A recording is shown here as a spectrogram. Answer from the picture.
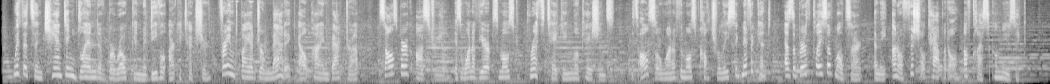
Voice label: narration; Vibrant Voices; salzburg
